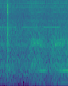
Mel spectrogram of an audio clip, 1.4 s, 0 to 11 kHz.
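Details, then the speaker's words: Okuma DCC-15 CNC lathe mill drill tap center, Z-axis rapid traverse at 50% (can go to 100%): soft steady whir building with speed, very smooth motion, no clanks or knocks; machine in nice shape, normal rapid travel. "Yeah, it's very nice and smooth motion, no clanks, nothing. It's in very nice shape machine, as you can see it right now."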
